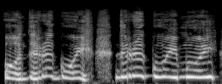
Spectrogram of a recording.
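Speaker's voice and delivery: cling to the beloved in tearful despair; sobbing plea. A narrator's reading. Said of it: "рыдала несчастная девица".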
